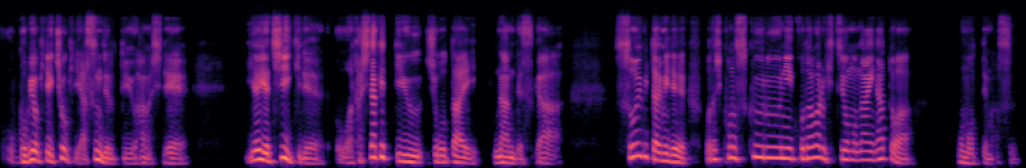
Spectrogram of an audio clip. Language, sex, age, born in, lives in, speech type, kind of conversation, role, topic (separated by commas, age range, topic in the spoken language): Japanese, male, 45-49, Japan, Japan, conversation, advice, user, 休息を優先しながら、やんわり断るにはどうすればよいですか？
